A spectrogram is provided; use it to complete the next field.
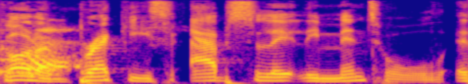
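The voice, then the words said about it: Put-on Australian accent. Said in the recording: “Australians try to steal it from us ... I'm not even going to try that accent.”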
